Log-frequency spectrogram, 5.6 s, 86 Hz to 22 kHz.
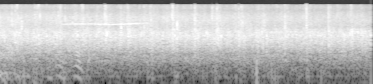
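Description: Dense applause from a church congregation after a Coro Menap choir performance in Puerto Madryn, Argentina, in 2016, a sustained wash of clapping that fills the room at an even level, with faint voices mixed in.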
